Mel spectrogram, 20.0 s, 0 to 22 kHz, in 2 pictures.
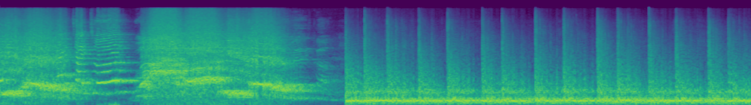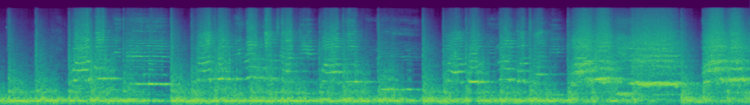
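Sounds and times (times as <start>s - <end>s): drum beaten with a stick: 0.0s - 3.9s, 4.6s - 20.0s
children shouting and singing: 0.0s - 4.4s, 11.0s - 20.0s.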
